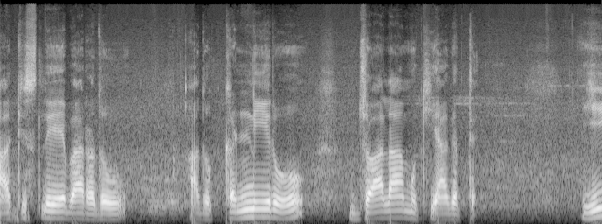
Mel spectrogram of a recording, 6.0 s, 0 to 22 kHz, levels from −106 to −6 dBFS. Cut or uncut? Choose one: uncut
